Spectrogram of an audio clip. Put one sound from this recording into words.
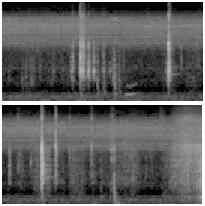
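Plastic wire connectors click and snap together.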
